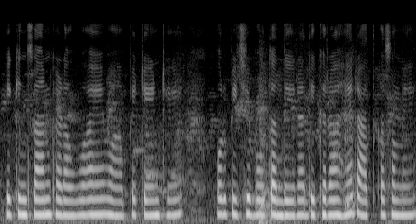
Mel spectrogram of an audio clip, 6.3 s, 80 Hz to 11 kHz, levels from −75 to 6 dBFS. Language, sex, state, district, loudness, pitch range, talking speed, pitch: Hindi, female, Bihar, Gopalganj, -15 LUFS, 210-220 Hz, 190 wpm, 215 Hz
